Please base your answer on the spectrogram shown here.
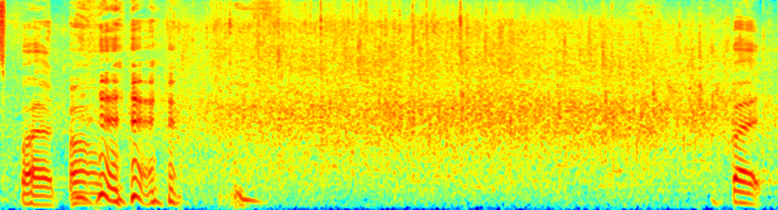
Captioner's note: applause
